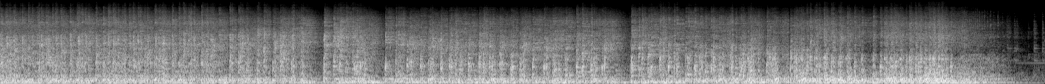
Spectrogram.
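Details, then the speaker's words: Loud, lumpy, stumbling idle from the open-header 383 stroker in a 1987 Chevrolet Monte Carlo SS just after its first start. Rough running; owner suspects the choke needs opening and the idle is not yet set, with the throttle being held back. "I'm a little breathless right now. Honestly, You didn't think it was going to be that nasty? No, I mean I heard it running on the dyno and everything."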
